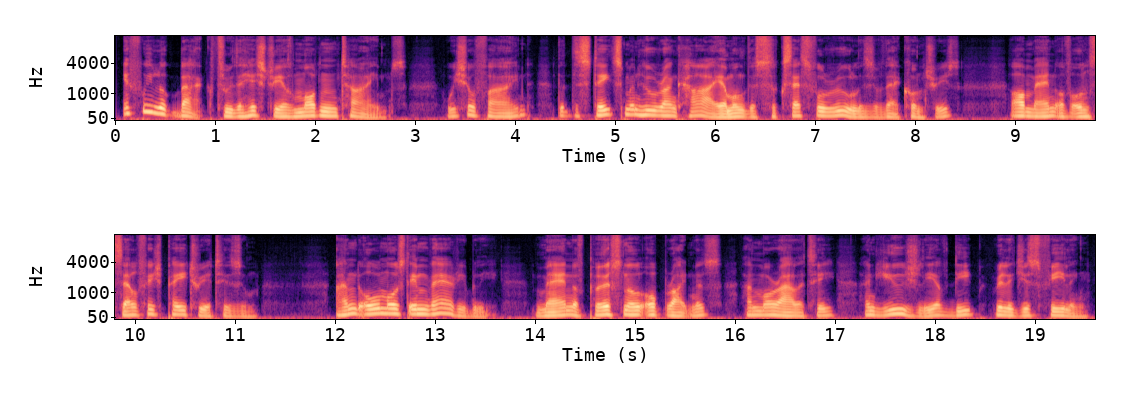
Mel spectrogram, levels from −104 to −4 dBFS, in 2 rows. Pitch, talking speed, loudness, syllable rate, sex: 110 Hz, 140 wpm, -19 LUFS, 4.7 syllables/s, male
